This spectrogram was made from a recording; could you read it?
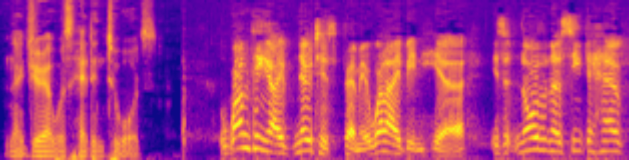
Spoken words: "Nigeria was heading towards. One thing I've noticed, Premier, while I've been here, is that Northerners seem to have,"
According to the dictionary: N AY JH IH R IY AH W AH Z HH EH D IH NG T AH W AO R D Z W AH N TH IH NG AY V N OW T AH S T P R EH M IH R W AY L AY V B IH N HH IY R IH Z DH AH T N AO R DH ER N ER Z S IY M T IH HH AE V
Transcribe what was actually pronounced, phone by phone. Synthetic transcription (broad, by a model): N AY JH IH R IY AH W AH Z HH EH D IH NG T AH W AO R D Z W AH N TH IH NG AY V N OW T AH S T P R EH M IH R W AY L AY V B IH N HH IY R IH Z DH AH T N AO R DH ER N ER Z S IY M T IH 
